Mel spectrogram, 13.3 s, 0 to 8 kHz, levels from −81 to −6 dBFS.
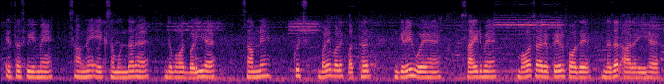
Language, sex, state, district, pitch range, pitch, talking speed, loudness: Hindi, male, Maharashtra, Nagpur, 150-170 Hz, 160 Hz, 135 wpm, -25 LUFS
